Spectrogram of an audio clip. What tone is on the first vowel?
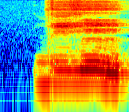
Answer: high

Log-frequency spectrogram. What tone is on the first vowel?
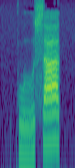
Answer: rising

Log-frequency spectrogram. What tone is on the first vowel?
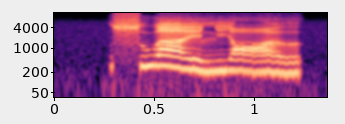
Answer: falling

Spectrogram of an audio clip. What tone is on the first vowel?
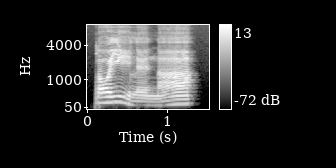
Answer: high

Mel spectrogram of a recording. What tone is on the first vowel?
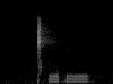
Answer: low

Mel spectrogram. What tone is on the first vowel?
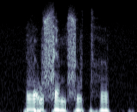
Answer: rising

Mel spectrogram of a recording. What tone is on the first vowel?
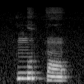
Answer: high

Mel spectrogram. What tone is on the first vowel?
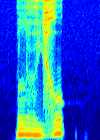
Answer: low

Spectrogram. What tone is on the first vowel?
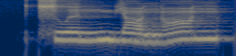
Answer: rising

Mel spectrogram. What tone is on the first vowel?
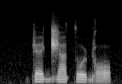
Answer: high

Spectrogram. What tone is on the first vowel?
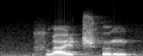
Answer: rising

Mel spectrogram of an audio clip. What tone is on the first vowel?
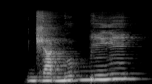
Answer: low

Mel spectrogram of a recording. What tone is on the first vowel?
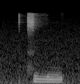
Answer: low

